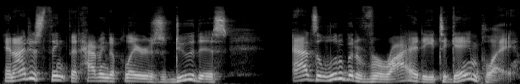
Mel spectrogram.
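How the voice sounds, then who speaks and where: A podcast host speaks alone in a conversational, explanatory manner. The voice sits at a middle pitch, suited to walking listeners through tabletop role-playing ideas. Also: very animated, normal speed, fairly bright tone.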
